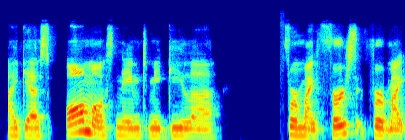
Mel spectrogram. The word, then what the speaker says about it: Gila: called The Gila monster even though it's pronounced Gila monster here in the United States everybody would have said oh Gila monster so I would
